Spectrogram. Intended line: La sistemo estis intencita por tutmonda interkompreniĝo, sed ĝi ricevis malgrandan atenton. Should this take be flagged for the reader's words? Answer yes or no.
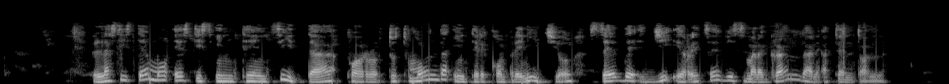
no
